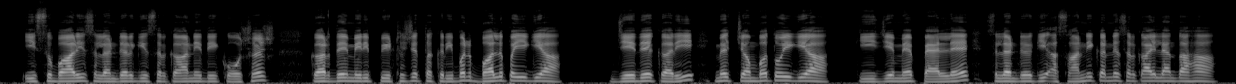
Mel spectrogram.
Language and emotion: Dogri, surprised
